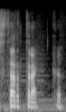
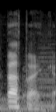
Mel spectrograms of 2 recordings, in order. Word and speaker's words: Star Trek: No, non so, ho sempre sentito dire Star Trek. – Star Trek.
